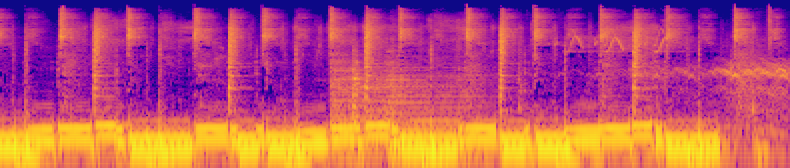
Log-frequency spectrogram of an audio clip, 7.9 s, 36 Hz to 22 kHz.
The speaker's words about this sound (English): Just ahead, 3 years ago, the town of Auburn, New York, was inundated with 30,000 crows. But with perseverance, the town sent the birds on the wing.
